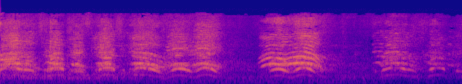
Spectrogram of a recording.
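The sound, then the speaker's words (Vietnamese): A crowd of protesters gathered along the route of the President's motorcade to Congress, expressing their discontent on the day of his national address, shouts in rhythmic, chant-like bursts, the massed voices rising and falling in loud repeated phrases with brief pauses between them. “có những đám đông tụ tập dọc theo lộ trình của đoàn xe chở Tổng thống đến Quốc hội để bày tỏ sự bất mãn của họ.”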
